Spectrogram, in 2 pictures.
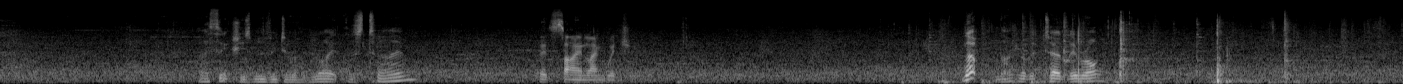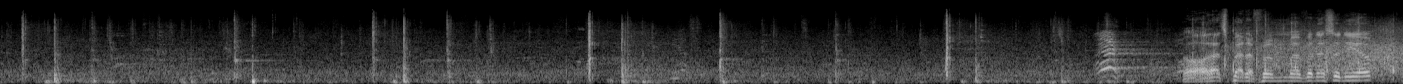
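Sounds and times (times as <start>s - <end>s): low arena background: 0.0s - 28.0s
rackets striking shuttlecock: 10.2s - 13.1s, 14.2s - 15.2s, 16.3s - 16.8s, 17.6s - 19.0s, 19.7s - 20.6s, 23.3s - 24.8s.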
